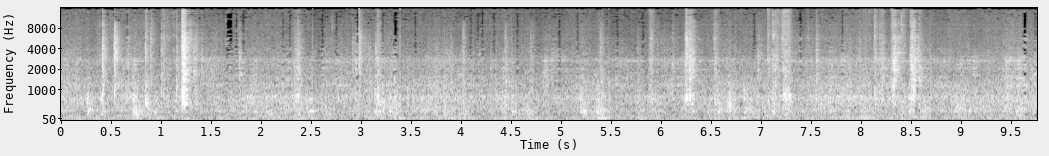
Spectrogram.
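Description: A passenger train running, heard from inside the carriage: a steady rumble and rush with irregular sharp clicks and rattling knocks, the loudest about a second in.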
